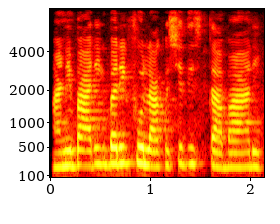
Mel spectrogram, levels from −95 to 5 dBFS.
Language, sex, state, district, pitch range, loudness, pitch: Konkani, female, Goa, North and South Goa, 210-245 Hz, -16 LUFS, 220 Hz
